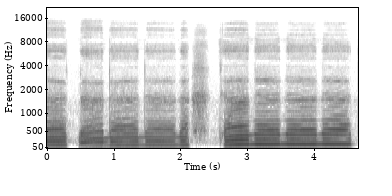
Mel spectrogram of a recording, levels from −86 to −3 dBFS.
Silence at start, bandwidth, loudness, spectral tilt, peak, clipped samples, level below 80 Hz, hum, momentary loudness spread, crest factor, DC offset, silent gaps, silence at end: 0 s; 15.5 kHz; -32 LUFS; -7 dB/octave; -16 dBFS; under 0.1%; -66 dBFS; none; 7 LU; 14 dB; under 0.1%; none; 0.1 s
